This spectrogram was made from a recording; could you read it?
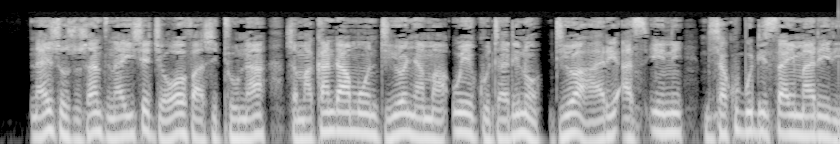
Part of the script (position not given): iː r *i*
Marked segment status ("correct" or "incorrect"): correct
